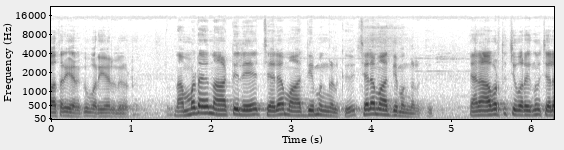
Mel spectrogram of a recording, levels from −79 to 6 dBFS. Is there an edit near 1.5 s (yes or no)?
yes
